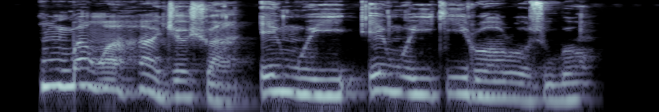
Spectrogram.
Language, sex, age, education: Igbo, male, 15-29, tertiary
